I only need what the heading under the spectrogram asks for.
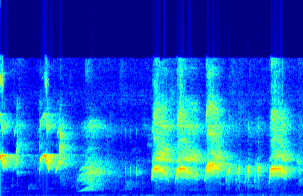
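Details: Wild cucak keling giving a short sequence: a harsh downward slurred note, then four bright clipped whistles repeated about every quarter second.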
